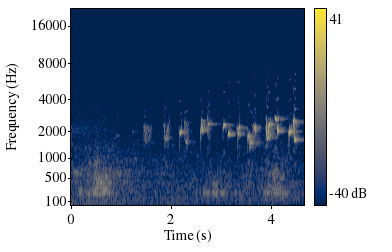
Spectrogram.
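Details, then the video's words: Sooty-headed bulbul (trucukan), Garuda type, singing ngerol song with rich fill: after a soft rustle, a building series of short, clear whistled notes sliding down, quickening and growing louder toward the end. "Panggilan Burung Trucukan Garuda Ngerol Isian Mewah Cepat Bikin Nyaut"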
